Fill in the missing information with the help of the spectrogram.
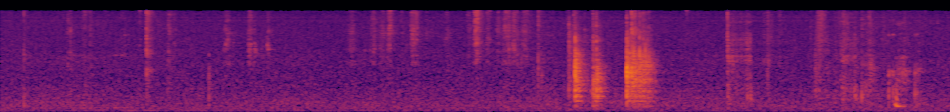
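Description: Hands handling thin paper strips and a glue tube on a table: faint rustling and small ticks, with a louder burst of paper rustling about seven to eight seconds in.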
